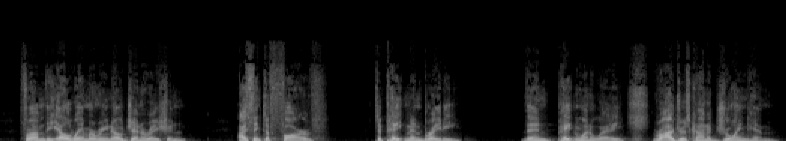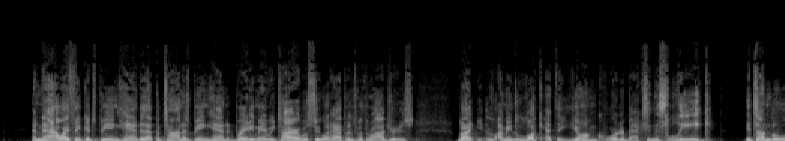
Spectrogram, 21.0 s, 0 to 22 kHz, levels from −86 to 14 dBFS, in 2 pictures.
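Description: From 6.01 to 6.70 s the speech breaks up with repeated packet loss, giving a robotic sound. Eight short gaps fall in quick succession, the longest about 24 ms. The receiver patches each hole by extending the preceding audio, covering roughly a fifth of the stretch in total, but some material is simply missing. The result is a choppy stutter where the synthetic fill and the dropouts alternate.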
